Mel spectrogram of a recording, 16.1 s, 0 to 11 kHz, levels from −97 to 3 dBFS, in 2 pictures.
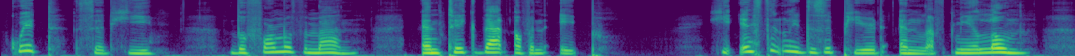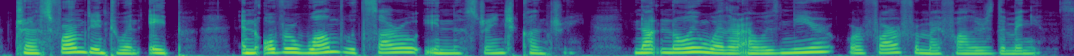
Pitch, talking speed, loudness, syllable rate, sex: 215 Hz, 170 wpm, -20 LUFS, 5.4 syllables/s, female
